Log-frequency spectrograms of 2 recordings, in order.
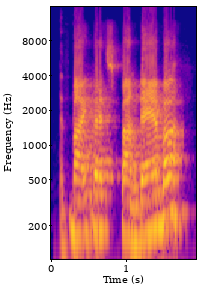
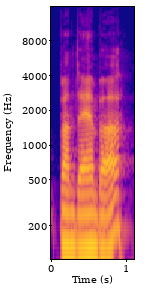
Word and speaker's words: Bundamba: And obviously, you need to work on your pronunciation, Tim. That's Bundamba. Bundamba.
